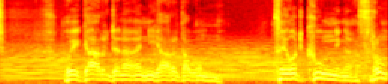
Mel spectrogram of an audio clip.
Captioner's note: man speaking Old English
